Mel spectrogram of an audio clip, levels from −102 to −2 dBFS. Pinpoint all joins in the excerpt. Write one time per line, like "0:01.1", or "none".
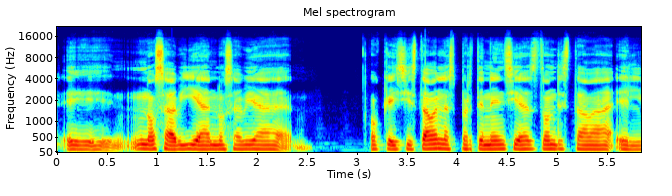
none

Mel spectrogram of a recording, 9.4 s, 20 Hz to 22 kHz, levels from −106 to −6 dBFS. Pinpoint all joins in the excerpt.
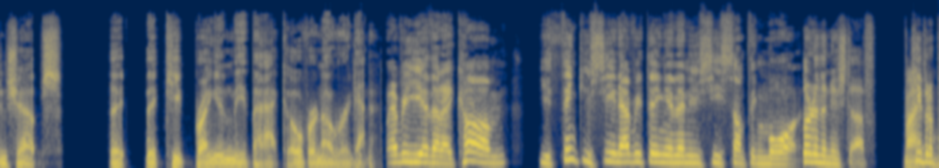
0:03.9
0:08.0

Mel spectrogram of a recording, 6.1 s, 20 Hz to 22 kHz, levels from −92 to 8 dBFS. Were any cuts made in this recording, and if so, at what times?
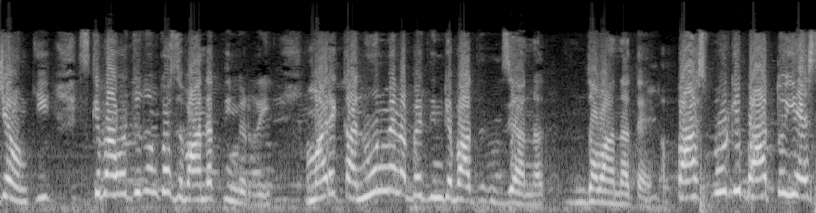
0:04.9

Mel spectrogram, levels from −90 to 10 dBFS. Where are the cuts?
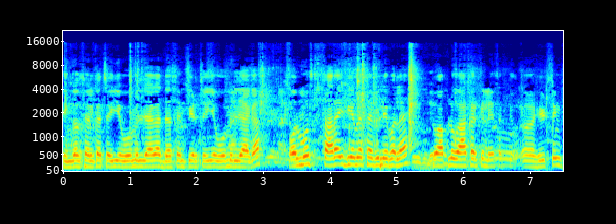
0:06.6

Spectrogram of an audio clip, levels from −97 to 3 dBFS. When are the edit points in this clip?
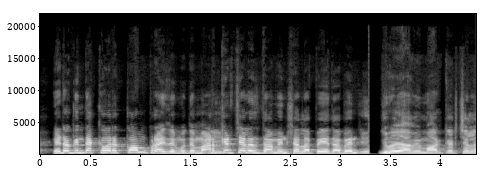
0:03.3

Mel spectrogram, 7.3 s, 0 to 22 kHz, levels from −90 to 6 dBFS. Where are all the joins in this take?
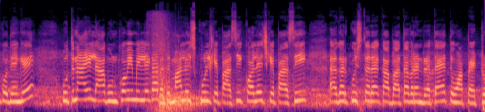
0:02.4

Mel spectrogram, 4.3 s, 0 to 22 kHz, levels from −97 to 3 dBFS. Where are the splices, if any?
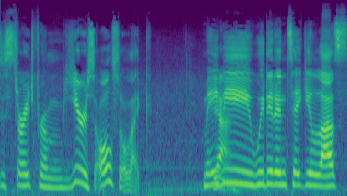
none

